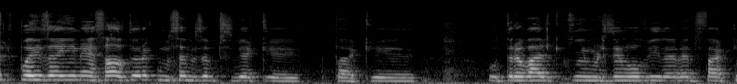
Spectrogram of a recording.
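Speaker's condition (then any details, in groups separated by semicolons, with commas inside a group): Cerebral palsy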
